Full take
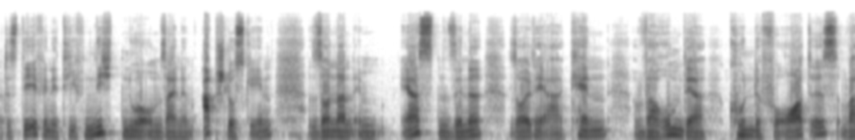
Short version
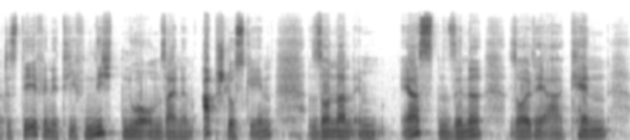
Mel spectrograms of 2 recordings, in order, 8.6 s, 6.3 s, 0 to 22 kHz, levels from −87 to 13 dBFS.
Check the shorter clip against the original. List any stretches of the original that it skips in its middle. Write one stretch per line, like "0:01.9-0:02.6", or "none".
none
